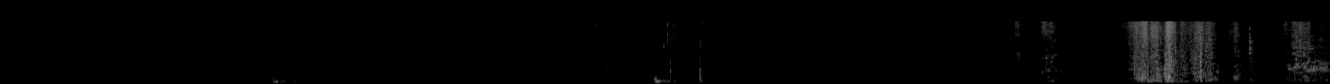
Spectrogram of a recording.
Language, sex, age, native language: Icelandic, female, 50-59, Icelandic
